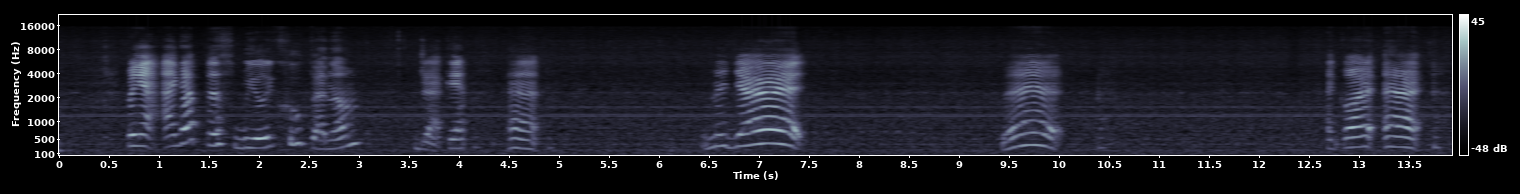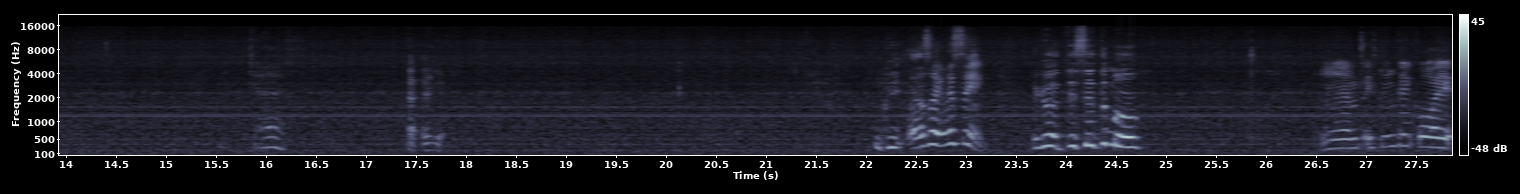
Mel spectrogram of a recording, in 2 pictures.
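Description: A young girl talks with animation close to the microphone.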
